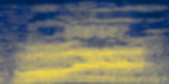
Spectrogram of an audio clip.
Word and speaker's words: wrong: ah Clean room Clean escrito w mas som S do R wrong hum a intonação Geralmente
